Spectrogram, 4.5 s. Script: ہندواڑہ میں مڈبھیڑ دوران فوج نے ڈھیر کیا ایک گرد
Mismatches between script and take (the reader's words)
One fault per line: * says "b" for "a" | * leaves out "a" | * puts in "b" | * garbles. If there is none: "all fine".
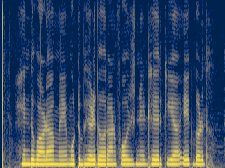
all fine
